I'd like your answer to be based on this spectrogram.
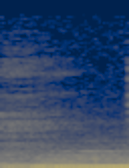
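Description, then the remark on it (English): A train is heard in the background, a steady low droning tone that swells in after a moment and holds evenly, fairly faint, with no voices. “And you might hear the train in the background.”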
